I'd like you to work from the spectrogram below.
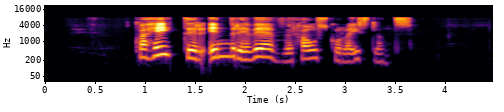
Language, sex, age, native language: Icelandic, female, 30-39, Icelandic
